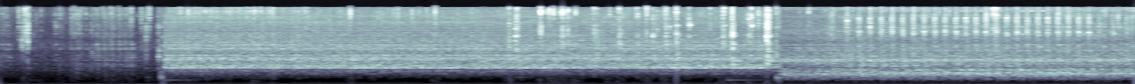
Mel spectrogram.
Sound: motor Whine

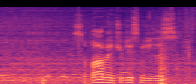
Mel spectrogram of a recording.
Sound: background chatter; boat engine running; scraping

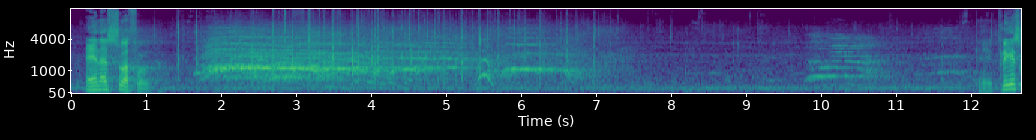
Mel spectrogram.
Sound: applause

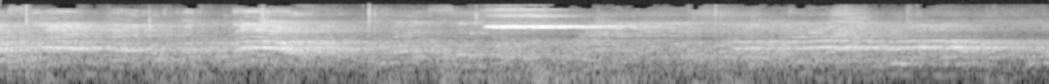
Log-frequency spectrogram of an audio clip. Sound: whistle blaring

